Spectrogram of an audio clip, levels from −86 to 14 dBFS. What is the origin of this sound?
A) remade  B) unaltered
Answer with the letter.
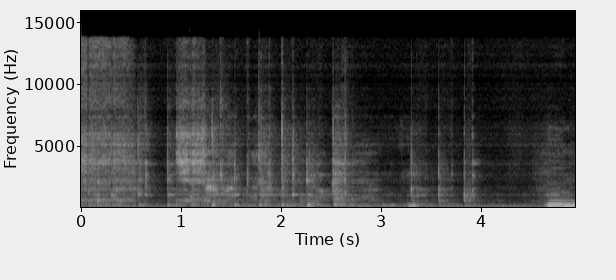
A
